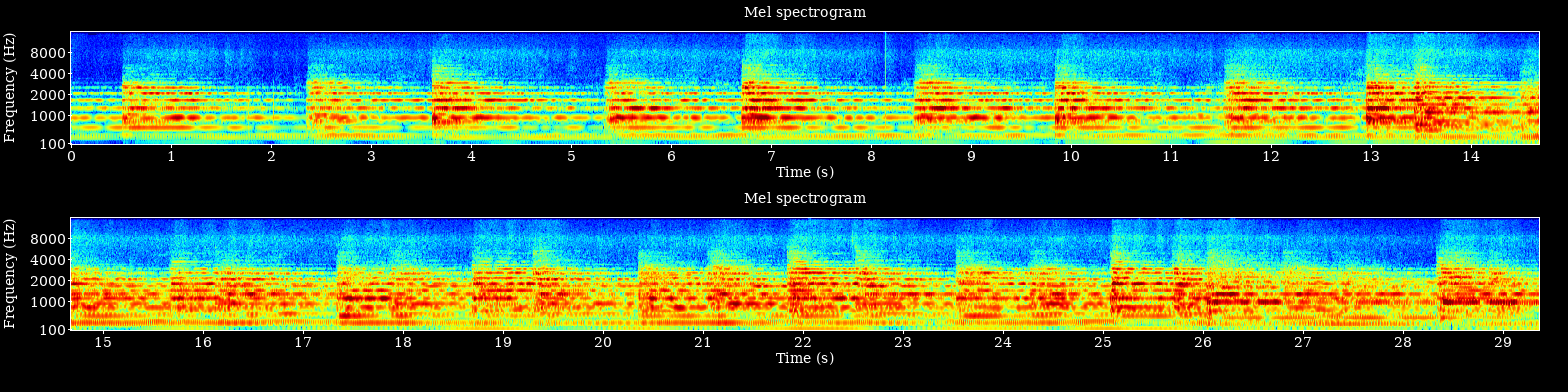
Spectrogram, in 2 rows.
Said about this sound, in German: Es ist 12 Uhr, Sie hören die Glocken der Pfarrkirche von Lackenbach im Burgenland.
